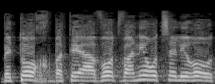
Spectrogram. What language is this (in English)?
Hebrew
